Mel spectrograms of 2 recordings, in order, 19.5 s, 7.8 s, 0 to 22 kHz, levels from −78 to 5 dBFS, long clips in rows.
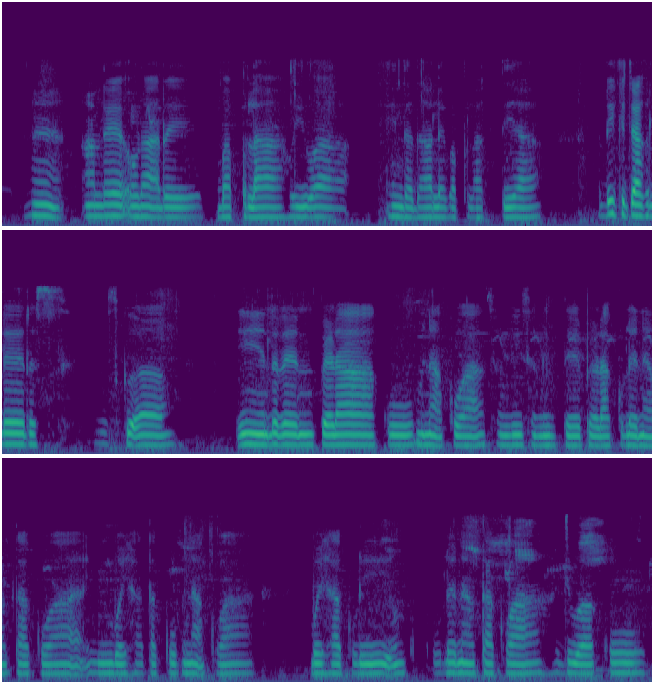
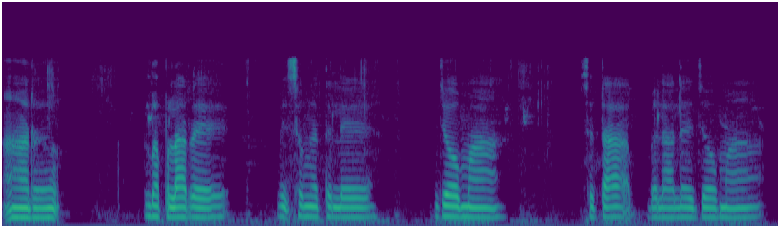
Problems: background sounds at intervals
